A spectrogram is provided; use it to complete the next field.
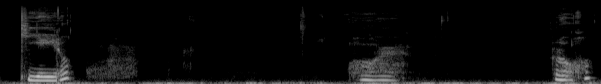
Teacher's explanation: R is pronounced a little bit differently than English. It has more of a trill to it. So you can think about saying the word butter in English, and the way that you trill your tongue in the back is much like the R that you would use in Espanol.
